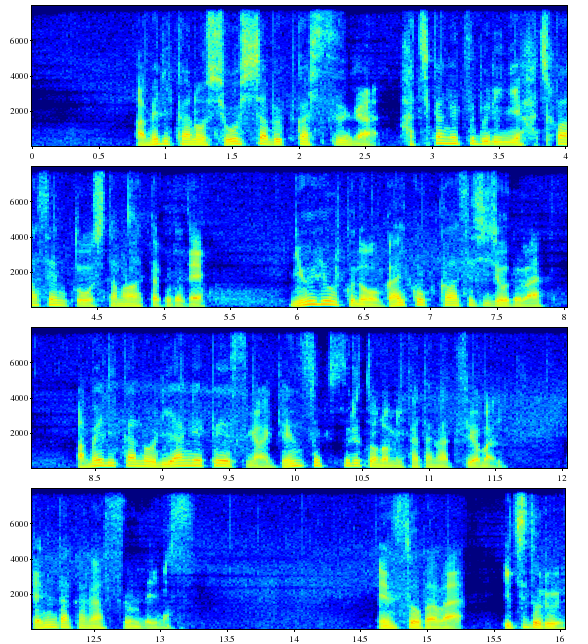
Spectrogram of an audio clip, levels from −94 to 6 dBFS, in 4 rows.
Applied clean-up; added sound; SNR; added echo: neural mask model Resemble Enhance denoiser.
